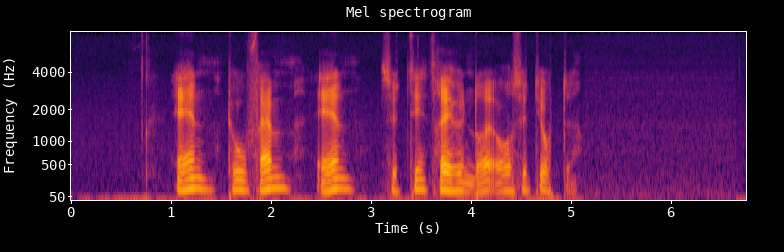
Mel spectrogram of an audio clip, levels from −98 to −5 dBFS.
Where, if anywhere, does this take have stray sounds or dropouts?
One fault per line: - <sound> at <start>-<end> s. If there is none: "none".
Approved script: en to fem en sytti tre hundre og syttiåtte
none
